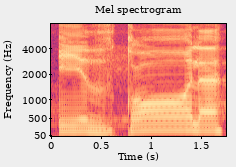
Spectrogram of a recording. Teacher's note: Huruf qa kita panjangkan 2 harokat karena terdapat alif di depannya.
